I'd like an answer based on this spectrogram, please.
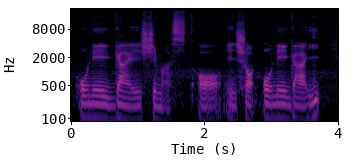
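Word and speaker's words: お願い: The third word that I think everyone should learn or should remember is onegai shimasu, or in short, onegai, onegai, like 4 syllables.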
